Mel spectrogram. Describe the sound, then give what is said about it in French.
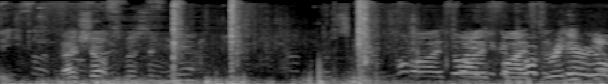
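Gunshots at a weekly sport shooting tournament held by a firearm owners' group in the Rimutaka valley near Wellington, New Zealand. A few sharp, loud cracks stand out over steady background noise, and people talk throughout. “Dans la vallée de Rimutaka, en banlieue de Wellington, les membres du conseil des possesseurs d'armes à feu en Nouvelle-Zélande se retrouvent comme chaque samedi pour leur tournoi hebdomadaire de tir sportif.”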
